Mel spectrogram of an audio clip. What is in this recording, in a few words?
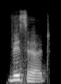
"vizard", Indian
